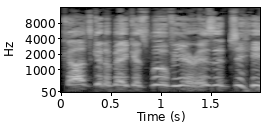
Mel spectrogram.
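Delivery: high, loud hammed-up wail of the wife; mock crying wife. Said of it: "she starts crying in the service".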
